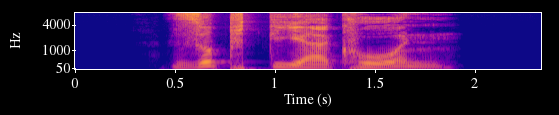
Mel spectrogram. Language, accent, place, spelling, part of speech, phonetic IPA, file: German, Germany, Berlin, Subdiakon, noun, [ˈzʊpdiaˌkoːn], De-Subdiakon.ogg
- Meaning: subdeacon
